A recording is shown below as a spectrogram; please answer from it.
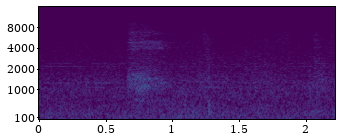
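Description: Near silence: room tone, with one faint, brief scratchy noise a little under a second in.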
